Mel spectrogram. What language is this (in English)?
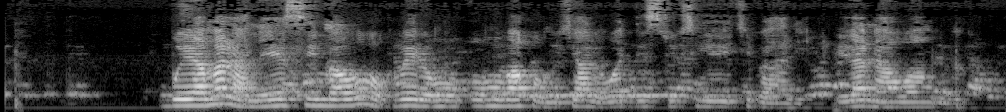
Ganda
